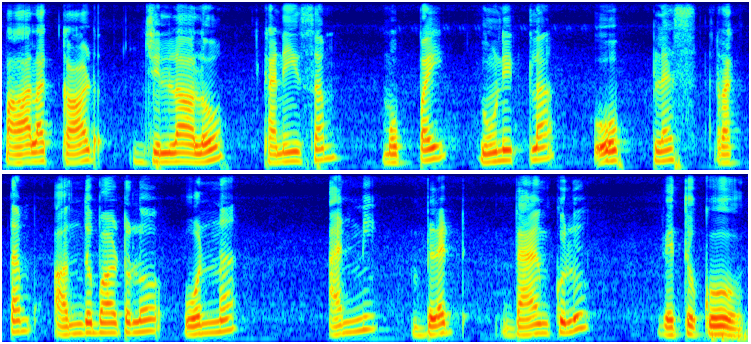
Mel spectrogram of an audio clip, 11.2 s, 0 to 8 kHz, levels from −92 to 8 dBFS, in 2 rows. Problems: none marked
